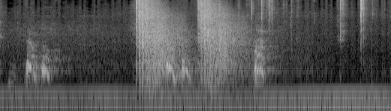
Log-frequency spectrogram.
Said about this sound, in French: Et cette ouverture-là, elle est constituée de détonations, d'aboiements.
